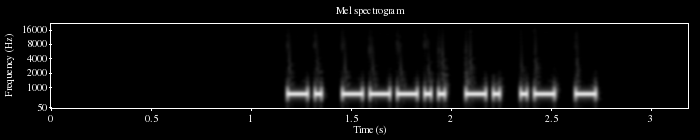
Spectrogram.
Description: Morse code, heard as a keyed tone, about 36 wpm, 700 Hz. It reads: N8NAT
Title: USA Call Signs - 5 Characters - 4x Character Spacing - 35wpm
